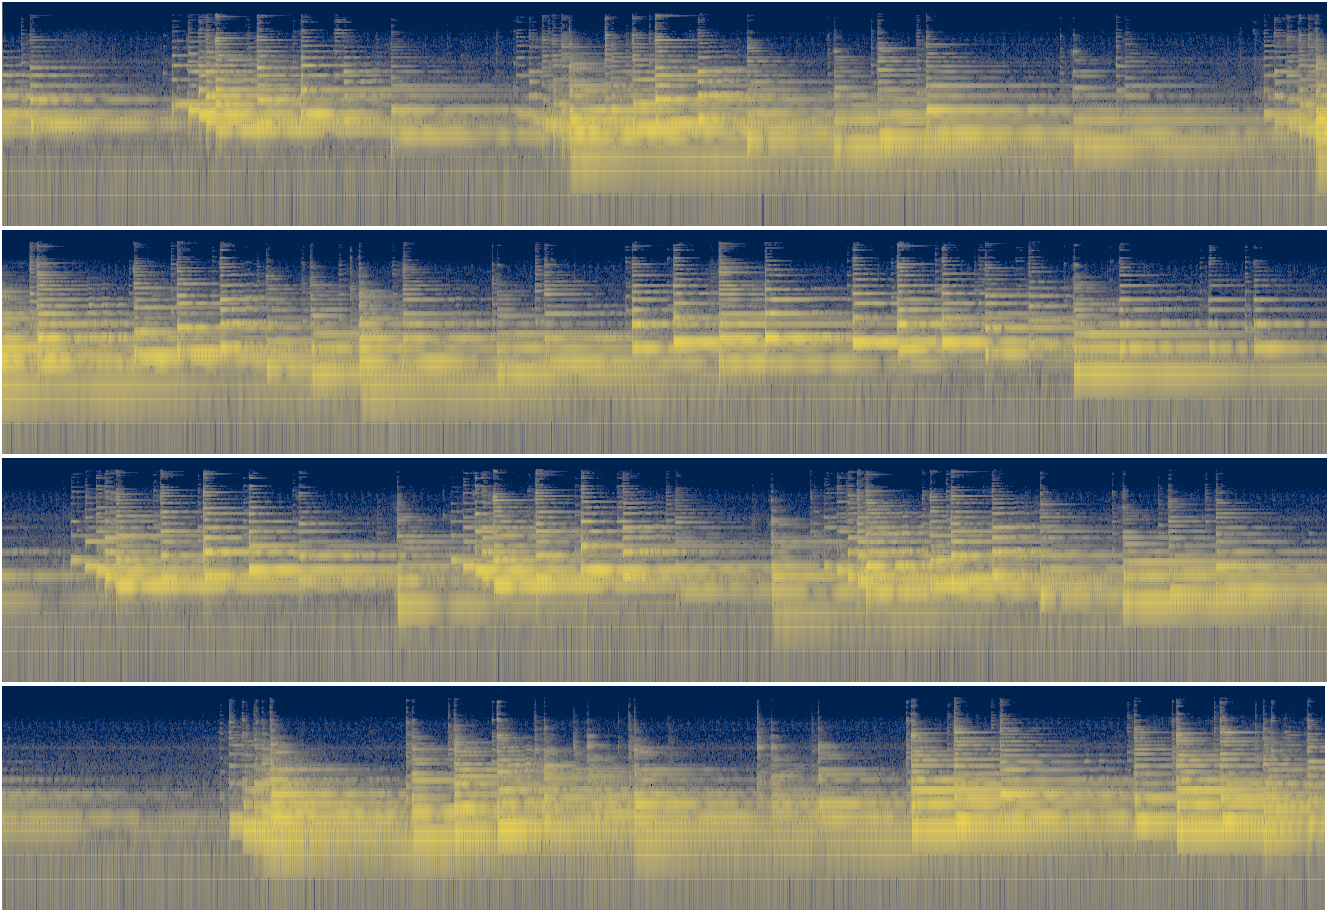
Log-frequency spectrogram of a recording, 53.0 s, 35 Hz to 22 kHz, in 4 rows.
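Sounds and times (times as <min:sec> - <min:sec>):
plucked string instrument music: 0:00.0 - 0:52.9.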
